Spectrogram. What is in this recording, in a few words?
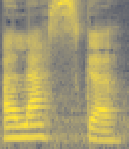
"alaska", en GB; gcompris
